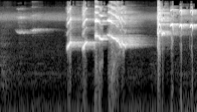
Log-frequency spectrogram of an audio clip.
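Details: Orange-headed thrush singing, played to stimulate another bird: clear upslurred whistles leading into a tumbling, buzzy warble, then a second sharper high phrase, with faint low background rumble.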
